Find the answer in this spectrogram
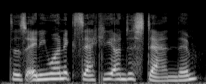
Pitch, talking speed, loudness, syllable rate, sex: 220 Hz, 175 wpm, -18 LUFS, 6.4 syllables/s, female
